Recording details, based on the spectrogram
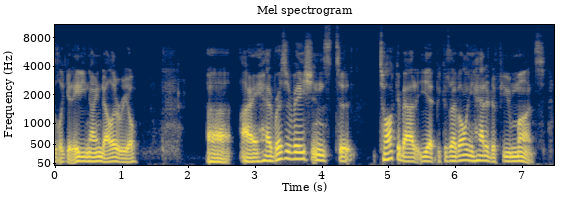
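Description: A man in his forties with a low, mellow voice talks casually through his fishing gear. He rambles a little and drops fillers as he goes, sitting at a workbench in a small room. The sound is close, picked up by a camera on his head. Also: muffled recording. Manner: relaxed, rambling, plain-spoken with filler words. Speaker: fishing channel host.

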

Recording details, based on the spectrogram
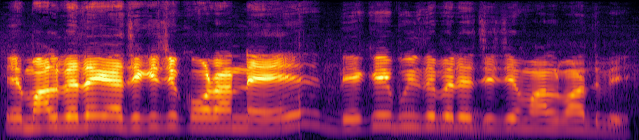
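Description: A man talks quickly in a high, piercingly bright voice. He gives excited, casual running commentary out in the open, addressing his viewers directly like a vlogger. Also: clean tone. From West Bengal, India. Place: outdoors beside a pond.

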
